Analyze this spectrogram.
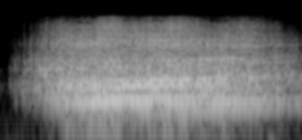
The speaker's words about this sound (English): Inspector Manson and Sergeant Bright left Scotland Yard, careening out of the gates on two wheels, and roared out of London and into Essex.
